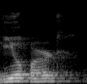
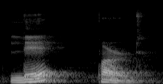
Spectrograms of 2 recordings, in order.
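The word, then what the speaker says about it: leopard: কিভাবে দেখো আমরা বলছি কি লিওপার্ড, আসলে ই এবং ও থাকলে যে আমরা ইও বলবো তা কিন্তু নয়, আসলে হচ্ছে লে পার্ড।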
